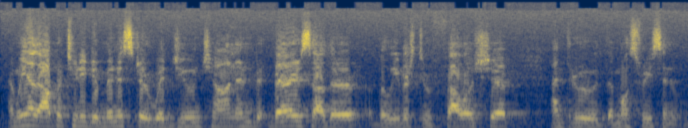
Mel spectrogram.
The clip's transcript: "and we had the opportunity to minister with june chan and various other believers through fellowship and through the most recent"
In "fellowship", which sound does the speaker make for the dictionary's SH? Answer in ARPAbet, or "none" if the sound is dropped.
SH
